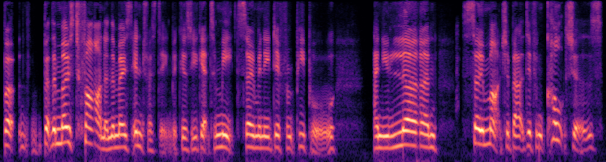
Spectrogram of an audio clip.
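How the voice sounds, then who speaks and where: A middle-aged woman working in film casting, talking loudly and animatedly in a casual interview. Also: lowish voice, moderate pace, dry recording, clean studio sound. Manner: loud, animated, chatty storyteller. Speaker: ADR casting coordinator.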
